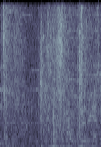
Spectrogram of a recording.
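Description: A shimmering energy shield hums.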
